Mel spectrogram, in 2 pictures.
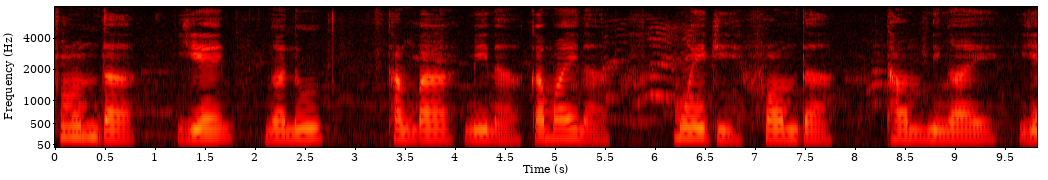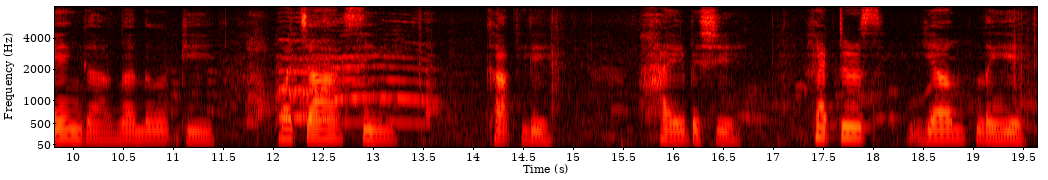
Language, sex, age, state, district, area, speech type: Manipuri, female, 30-45, Manipur, Senapati, rural, spontaneous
